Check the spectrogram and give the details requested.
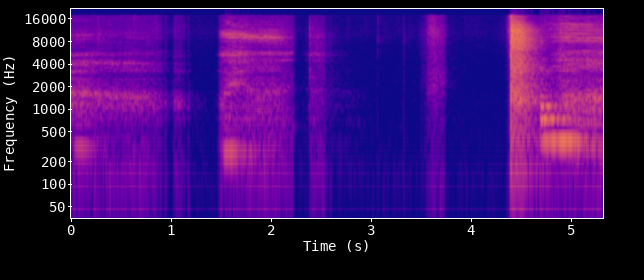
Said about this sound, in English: Oh. That was me slapping my pussy because I deserve it for being your good little slut.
